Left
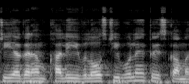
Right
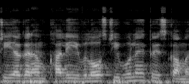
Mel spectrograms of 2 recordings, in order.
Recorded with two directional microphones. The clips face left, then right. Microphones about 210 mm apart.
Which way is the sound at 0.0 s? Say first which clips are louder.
Left 6 dB; 45° left (ahead or behind).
